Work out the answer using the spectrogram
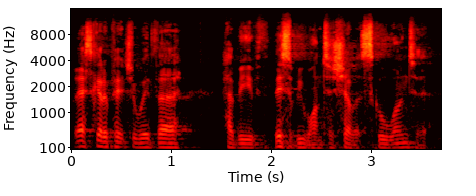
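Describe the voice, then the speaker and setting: A man's voice: lowish voice, fast. A man hosting a live question session on a theatre stage, cheerful and encouraging, speaking into a handheld mic. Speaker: host. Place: large theatre with audience. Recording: live theatre crowd noise.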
